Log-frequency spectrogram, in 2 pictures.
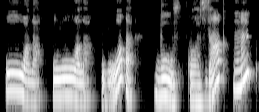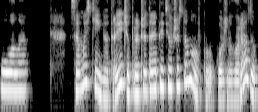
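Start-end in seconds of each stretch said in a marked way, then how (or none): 0.1-5.7 very slow. Shown as a demonstration. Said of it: "читаємо, як черепашки, дуже повільно".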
